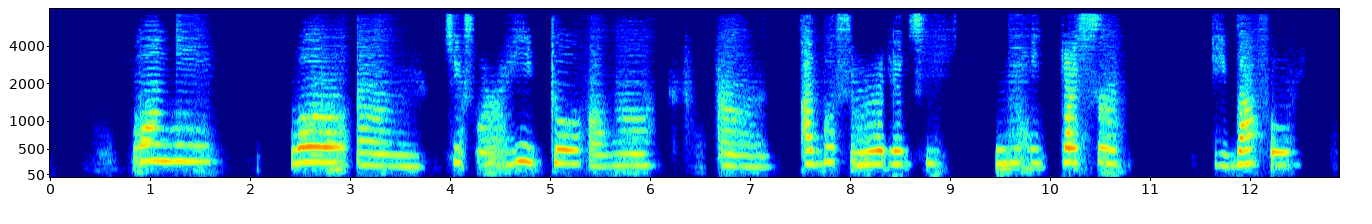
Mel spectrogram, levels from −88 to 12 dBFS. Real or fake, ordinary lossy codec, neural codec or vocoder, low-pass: fake; MP3, 48 kbps; codec, 44.1 kHz, 0.9 kbps, DAC; 7.2 kHz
